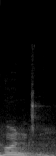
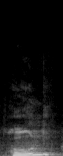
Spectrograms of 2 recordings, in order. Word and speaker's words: Hund: How do you say dog in German? Hund. Hund? Hund. Oh, like hound.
